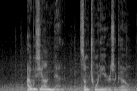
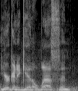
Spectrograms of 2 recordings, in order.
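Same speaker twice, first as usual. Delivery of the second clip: put-on higher, menacing drunk's voice; hollered threat; 5 semitones higher than usual. A narrator's reading. Drunk laborer threatening the young foreigner. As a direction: threaten him as if ready to charge. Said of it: "he hollered".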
